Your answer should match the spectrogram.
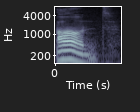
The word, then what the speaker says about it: aren't: Notice that the pronunciation of aunt is aunt. Res de aren't. In American English, aren't. The letter E is not pronounced. Never.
